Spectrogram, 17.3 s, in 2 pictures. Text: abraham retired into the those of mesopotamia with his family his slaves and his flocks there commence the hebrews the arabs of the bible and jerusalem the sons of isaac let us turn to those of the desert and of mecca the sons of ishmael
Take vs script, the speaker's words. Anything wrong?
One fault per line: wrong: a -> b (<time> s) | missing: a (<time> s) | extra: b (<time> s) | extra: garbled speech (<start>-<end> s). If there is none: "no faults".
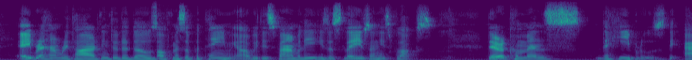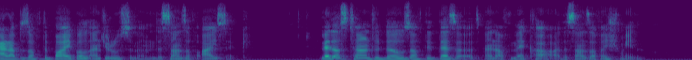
no faults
